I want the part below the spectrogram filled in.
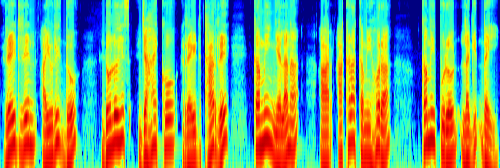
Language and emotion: Santali, neutral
